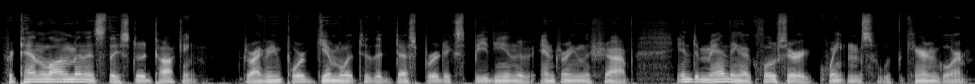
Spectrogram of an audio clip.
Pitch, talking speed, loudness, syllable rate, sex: 90 Hz, 160 wpm, -18 LUFS, 5.1 syllables/s, male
